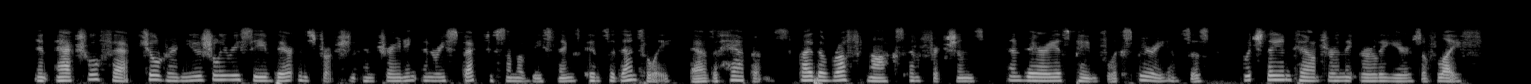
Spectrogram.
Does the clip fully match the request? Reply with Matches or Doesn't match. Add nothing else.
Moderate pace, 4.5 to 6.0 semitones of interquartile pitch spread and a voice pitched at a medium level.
Doesn't match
